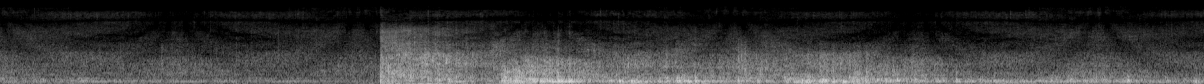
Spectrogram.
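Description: Thunderstorm recording with a steady hiss of rain, then a sudden thunderclap about four seconds in that rolls on as long, deep rumbling thunder, swelling again twice before slowly easing. The sound is panned around the listener in 8D style.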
